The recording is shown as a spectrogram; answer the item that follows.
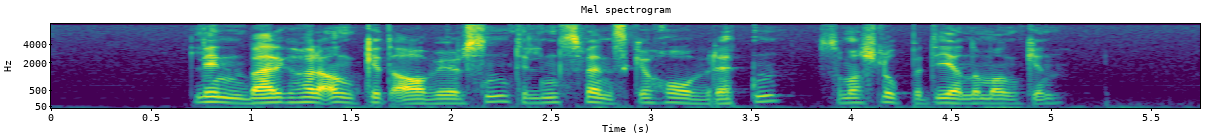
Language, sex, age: Norwegian, male, 21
